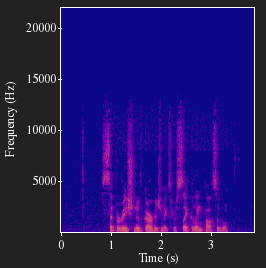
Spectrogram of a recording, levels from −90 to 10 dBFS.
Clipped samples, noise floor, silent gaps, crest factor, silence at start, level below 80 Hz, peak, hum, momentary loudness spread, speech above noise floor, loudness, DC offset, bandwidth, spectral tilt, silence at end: under 0.1%; -71 dBFS; none; 20 dB; 0.8 s; -78 dBFS; -22 dBFS; none; 8 LU; 32 dB; -39 LUFS; under 0.1%; 14 kHz; -4.5 dB/octave; 0.5 s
